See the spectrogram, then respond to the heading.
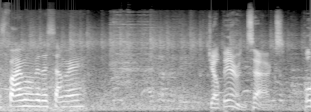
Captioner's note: people chattering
